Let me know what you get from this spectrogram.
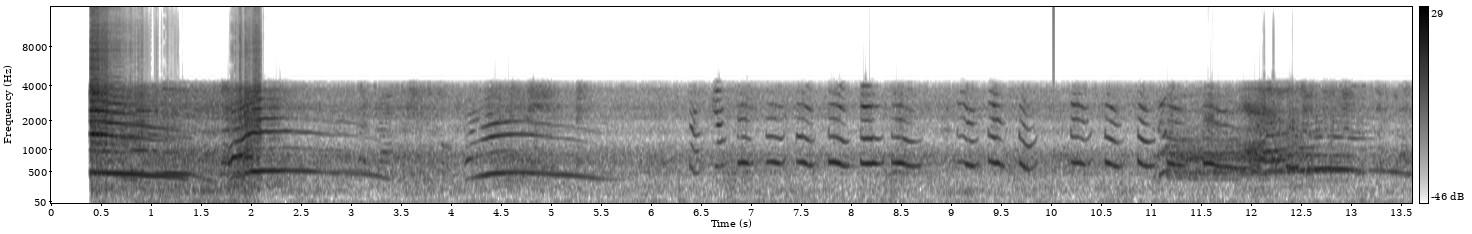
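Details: A dog provoked to howl on board a train gives long drawn howls that rise and then fall, one after another. Quick bursts of short repeated squeals follow in the middle, with train rumble underneath and a final howl at the end.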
